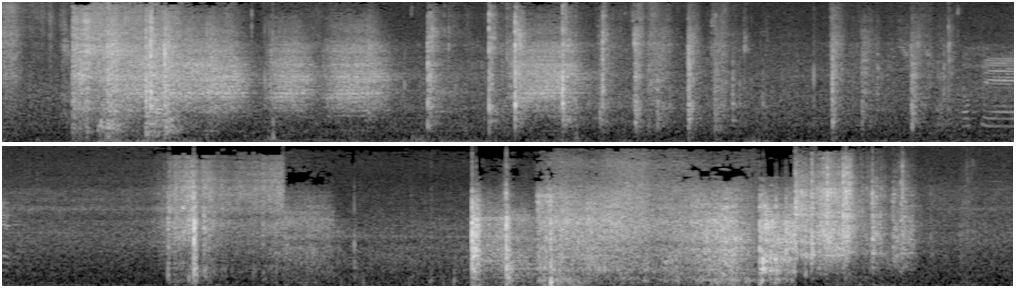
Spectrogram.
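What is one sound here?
A snowboard scrapes and hisses across packed snow.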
